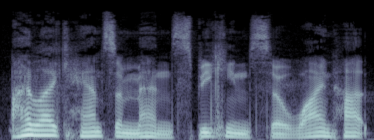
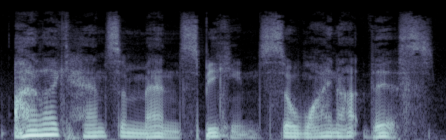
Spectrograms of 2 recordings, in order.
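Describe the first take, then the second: First: It is read in his normal, giggly voice. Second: It is read in a calm NPR announcer voice.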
